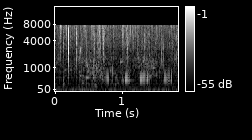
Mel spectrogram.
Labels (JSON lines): {"label": "biophony, stridulation", "recorder": "SoundTrap 600 or HydroMoth"}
